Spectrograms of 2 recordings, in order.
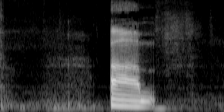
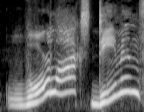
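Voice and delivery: baffled townsfolk; 12 semitones higher, much slower than usual. Retold or imitated. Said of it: "the people going like".

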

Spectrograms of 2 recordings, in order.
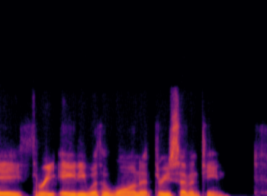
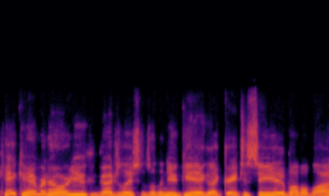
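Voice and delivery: much higher, chirpy greeting voice; cheery official; 13 semitones higher than usual. Retold or imitated. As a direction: imitate a breezy friendly official. Quoting official's cheery small talk.

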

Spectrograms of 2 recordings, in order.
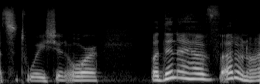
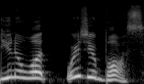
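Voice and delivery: higher, louder retold demand; angry demand; 9 semitones higher, 4 dB louder, faster than usual. To the officer at the roadside, an angry retold demand. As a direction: snap back at the officer, asking for his boss.

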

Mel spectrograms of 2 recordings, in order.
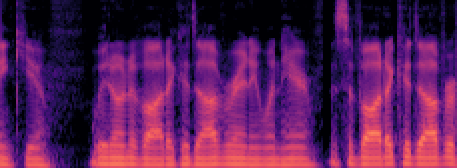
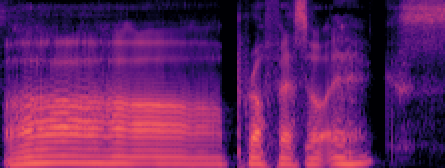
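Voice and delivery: slow, relishing mock French accent; much slower than usual. Co-host shouting out a donor, slow French accent. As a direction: linger on it in hammed-up French. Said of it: "In a French accent".

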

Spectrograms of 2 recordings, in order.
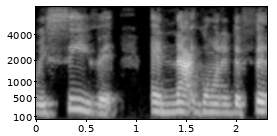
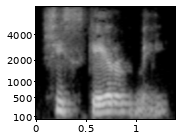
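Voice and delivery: retold tearful dad; 6 dB quieter than usual. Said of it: "he started to cry".

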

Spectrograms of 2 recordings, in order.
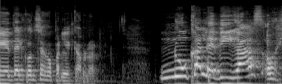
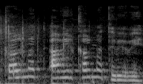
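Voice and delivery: muy bajito, condescendiente; tono de burla; 11 dB quieter than usual. Retold or imitated. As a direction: imita al que calma a su pareja como a una bebé. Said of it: "es el tono en el que lo hacen". (burla en voz muy suave)

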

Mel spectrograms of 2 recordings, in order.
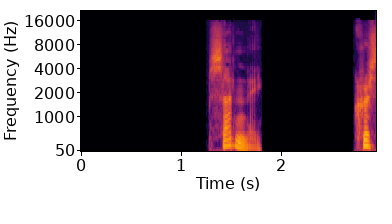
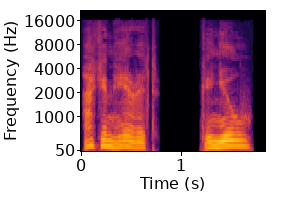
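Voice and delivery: high, nervous little piglet voice; anxious; 6 semitones higher, 3 dB louder than usual. A narrator's reading. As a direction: squeak it uneasily, rising on the question. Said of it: "said Piglet anxiously".

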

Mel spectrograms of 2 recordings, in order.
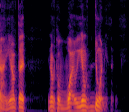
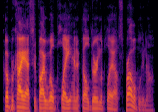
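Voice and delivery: ordinary talk

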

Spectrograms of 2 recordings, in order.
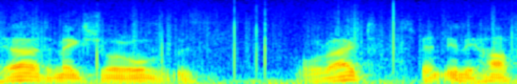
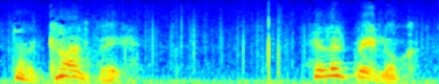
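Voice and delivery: frantic disbelief; 12 semitones higher than usual. Acted. Detective pushing in to see the empty safe, frantic. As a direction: refuse to believe it.

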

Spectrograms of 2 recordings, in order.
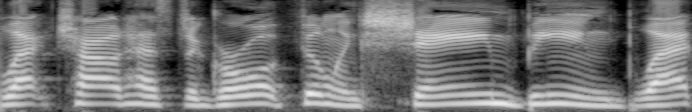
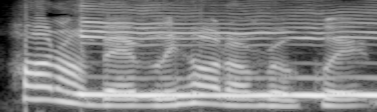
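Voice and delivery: much higher, louder cry of Hold on; excited cut-in; 12 semitones higher, 4 dB louder than usual. Real, not acted. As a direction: jump in loud and high, half laughing. Laughing, calling for a pause.

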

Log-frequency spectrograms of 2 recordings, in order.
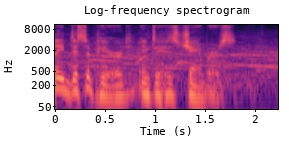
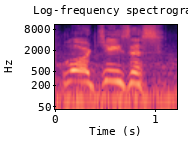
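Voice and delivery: high, drawn-out cry to heaven; impassioned high-pitched cry; 11 semitones higher than usual. A narrator's reading. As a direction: cry out in agony to the Lord. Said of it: "he cried out".

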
